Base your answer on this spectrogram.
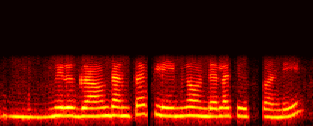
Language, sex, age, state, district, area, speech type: Telugu, female, 18-30, Andhra Pradesh, Krishna, urban, conversation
